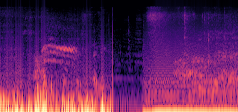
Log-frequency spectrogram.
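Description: A bird calls once, a short call rising then falling in pitch, over a low rumble. The sound almost drops out just past a second in, then a loud steady hiss follows.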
